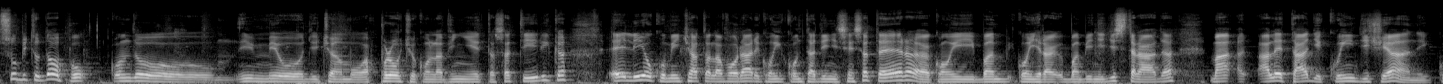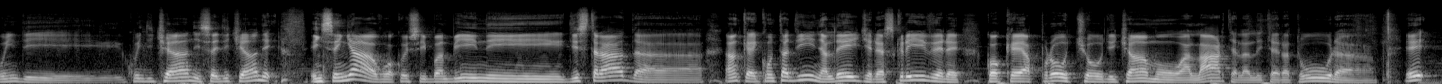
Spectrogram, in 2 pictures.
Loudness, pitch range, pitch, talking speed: -19 LUFS, 120-155 Hz, 135 Hz, 125 wpm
